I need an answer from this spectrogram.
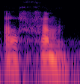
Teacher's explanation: Lam mati yang terdapat pada alif lam itu jelas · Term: alif lam komariah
